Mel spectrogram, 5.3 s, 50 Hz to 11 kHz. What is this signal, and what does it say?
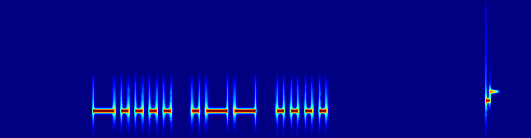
Morse code, heard as a keyed tone, about 17 wpm, 700 Hz. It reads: 6WH
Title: Three Challenging Letter-Number Combinations 17wpm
